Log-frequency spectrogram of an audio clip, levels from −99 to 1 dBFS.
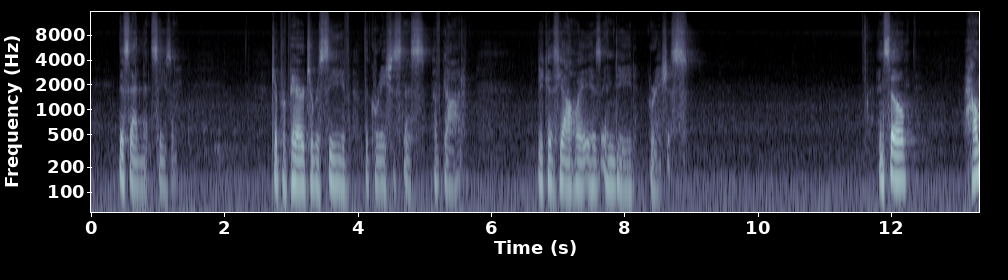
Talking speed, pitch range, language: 85 wpm, 110-130 Hz, English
